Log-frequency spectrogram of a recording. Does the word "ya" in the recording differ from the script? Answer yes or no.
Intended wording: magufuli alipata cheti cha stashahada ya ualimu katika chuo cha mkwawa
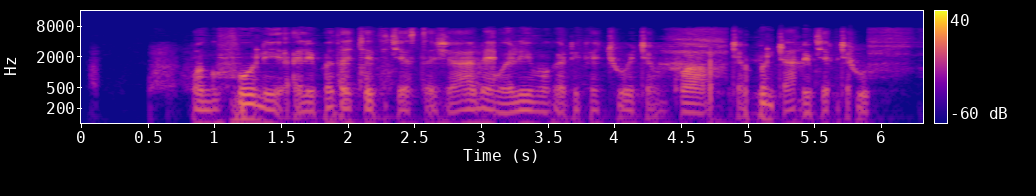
yes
